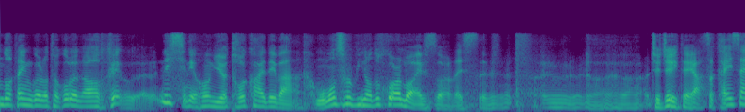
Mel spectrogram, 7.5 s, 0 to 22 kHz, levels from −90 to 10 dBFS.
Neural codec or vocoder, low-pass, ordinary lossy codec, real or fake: codec, 16 kHz in and 24 kHz out, 0.4 kbps, LongCat-Audio-Codec, four codebook decoder; 7.2 kHz; none; fake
